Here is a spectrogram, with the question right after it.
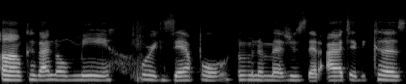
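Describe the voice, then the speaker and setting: The delivery is monotone and flat at a moderate pace, with a dry, close sound and no echo. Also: woman. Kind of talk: casual group discussion.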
